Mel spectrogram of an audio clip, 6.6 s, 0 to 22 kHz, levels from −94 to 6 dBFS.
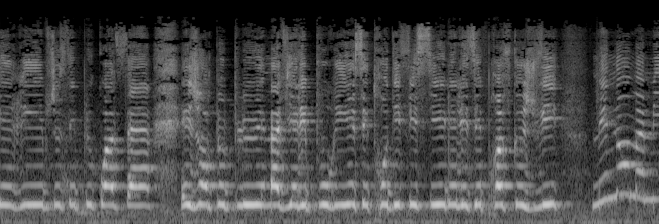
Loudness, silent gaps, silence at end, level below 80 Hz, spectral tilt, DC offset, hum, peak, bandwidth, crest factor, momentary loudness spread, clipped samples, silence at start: -24 LUFS; none; 0 s; -52 dBFS; -2.5 dB/octave; under 0.1%; none; -4 dBFS; 14.5 kHz; 20 dB; 8 LU; under 0.1%; 0 s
